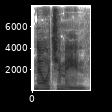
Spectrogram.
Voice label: answer, female; Garry's Mod; hl2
